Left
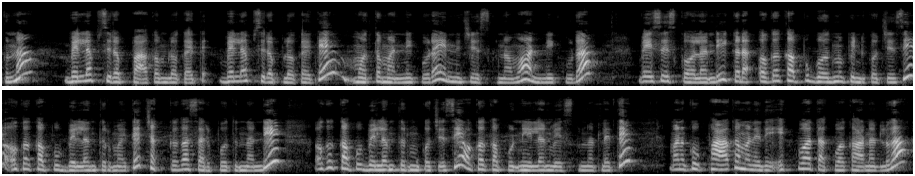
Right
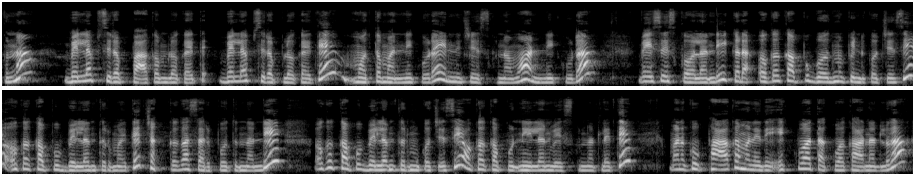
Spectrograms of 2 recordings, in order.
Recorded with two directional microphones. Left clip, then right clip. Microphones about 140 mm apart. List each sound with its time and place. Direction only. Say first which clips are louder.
0.0 s a woman's voice: right 5 dB; 25° right (ahead or behind)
